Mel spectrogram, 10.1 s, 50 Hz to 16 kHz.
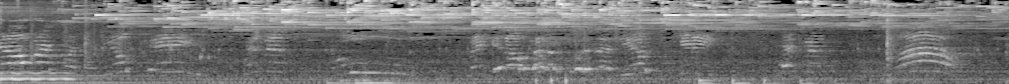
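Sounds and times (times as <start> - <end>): held musical note: 0.0 - 8.7
children playing: 0.0 - 10.0
faint high ringing tones: 0.0 - 10.0.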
